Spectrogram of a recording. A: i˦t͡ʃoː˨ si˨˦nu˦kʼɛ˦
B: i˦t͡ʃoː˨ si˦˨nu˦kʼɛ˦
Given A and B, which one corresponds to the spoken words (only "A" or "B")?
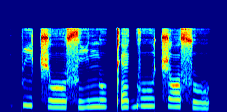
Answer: A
